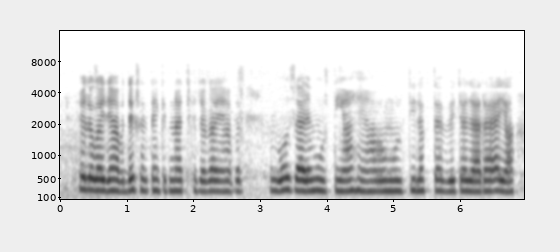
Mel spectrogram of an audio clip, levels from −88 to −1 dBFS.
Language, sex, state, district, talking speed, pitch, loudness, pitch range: Hindi, female, Chhattisgarh, Balrampur, 205 wpm, 230 Hz, -29 LUFS, 225-240 Hz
